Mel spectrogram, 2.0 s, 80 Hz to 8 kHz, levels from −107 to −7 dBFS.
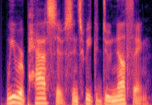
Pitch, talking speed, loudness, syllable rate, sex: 105 Hz, 235 wpm, -20 LUFS, 7.0 syllables/s, male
